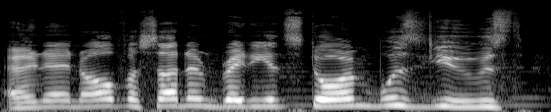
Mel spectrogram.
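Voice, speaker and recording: A man's voice: very high-pitched, little pitch movement, normal speed, smooth, faint music behind. A man playing an exuberant, boastful dragon-slayer wizard in a Minecraft roleplay, speaking in a pompous, genteel and theatrical manner. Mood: gleeful, boastful. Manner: theatrical, flamboyant, cackling, pompous. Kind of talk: improvised Minecraft fantasy roleplay acting.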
